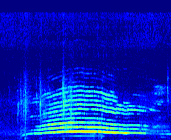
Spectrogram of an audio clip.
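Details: Backyard domestic cats in the morning, white and orange, possibly fighting or a female in heat: a single sustained, tonal howl that rises, holds, and slowly falls away over about two and a half seconds.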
